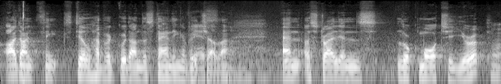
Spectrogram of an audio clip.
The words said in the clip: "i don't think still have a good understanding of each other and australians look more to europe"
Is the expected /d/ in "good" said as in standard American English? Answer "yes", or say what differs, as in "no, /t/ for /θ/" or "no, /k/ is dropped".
yes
